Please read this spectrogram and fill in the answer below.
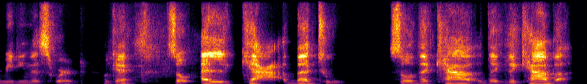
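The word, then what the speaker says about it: الكعبة: Okay, so al-ka'batu, So the Kaaba, right? So there's no shadda here. You don't say Kaaba, Kaabatu or something. No, al-Kaabatu.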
